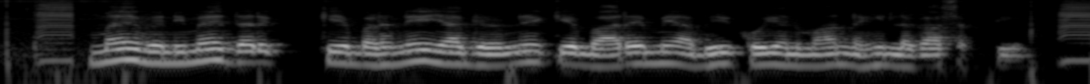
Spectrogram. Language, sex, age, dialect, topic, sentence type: Hindi, male, 25-30, Awadhi Bundeli, banking, statement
